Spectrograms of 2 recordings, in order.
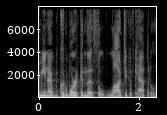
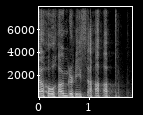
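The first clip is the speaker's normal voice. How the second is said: high, meme-style yell; 7 semitones higher, 4 dB louder than usual. Closing a rant about economic policy, the speaker breaks into mock yelling. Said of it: "just yelling from the car".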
